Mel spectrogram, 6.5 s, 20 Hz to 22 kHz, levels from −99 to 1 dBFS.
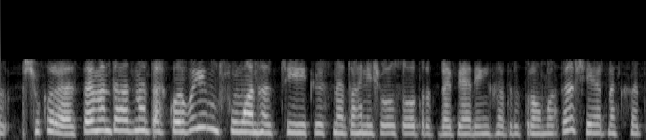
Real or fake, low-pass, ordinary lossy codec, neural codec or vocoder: fake; 3.6 kHz; none; codec, 24 kHz, 3 kbps, HILCodec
